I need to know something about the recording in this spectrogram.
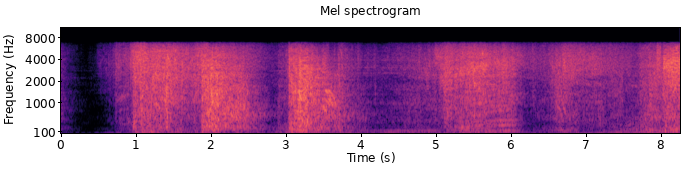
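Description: Electric blasts crackle and zap in loud bursts.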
